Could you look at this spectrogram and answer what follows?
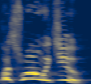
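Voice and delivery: high, loud rebuke; God's angry rebuke, pitched high. Retold or imitated. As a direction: scold him like an angry God. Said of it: "He was mad".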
